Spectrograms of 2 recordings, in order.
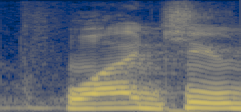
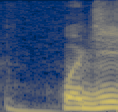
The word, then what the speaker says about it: what'd you: You can just say, what'd you do? Of course, when you say it slow, it sounds a little weird, but when you say it naturally, what'd you do?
